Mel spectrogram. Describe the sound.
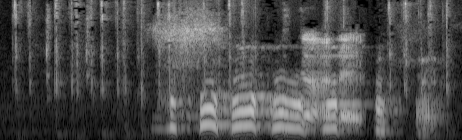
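Typing on a computer keyboard: rapid, irregular clusters of crisp keystroke clicks, dense at the start and end with a brief pause between bursts.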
